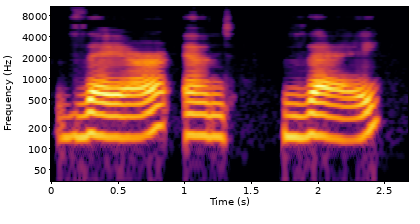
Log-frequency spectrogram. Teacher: you'll feel that your throat is already vibrating because you're already voicing the word as you're saying the th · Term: voiced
